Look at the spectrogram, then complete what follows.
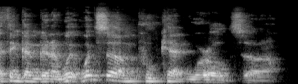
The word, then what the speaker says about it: Phuket: I'm I so much to hear you guys pronounce it properly it is Phuket yeah yeah I really I originally thought it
